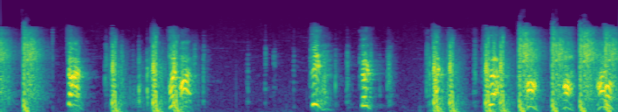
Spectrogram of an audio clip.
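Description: Kung fu film fight sound effects: a rapid run of sharp punch-and-block whacks, several a second. They stop for about a second two seconds in, then pick up again and keep coming.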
